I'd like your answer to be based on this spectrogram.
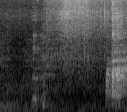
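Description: Onions and carrots fry in a pan, a short burst of soft sizzling and stirring that swells louder near the end, with no voices.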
